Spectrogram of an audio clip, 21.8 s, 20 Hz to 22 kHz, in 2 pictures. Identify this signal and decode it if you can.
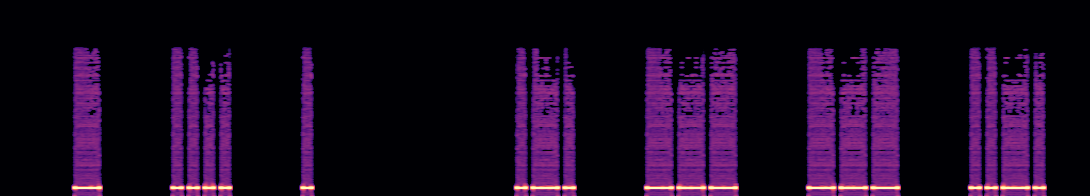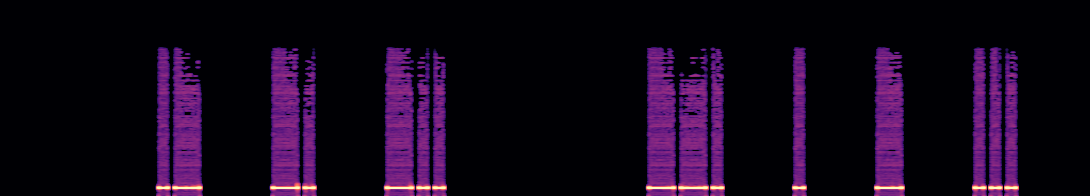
Morse code, heard as a keyed tone, about 15 wpm, spaced as for 8 wpm, 1000 Hz. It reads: THE ROOF AND GETS
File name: qotdfiles / 8wpm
